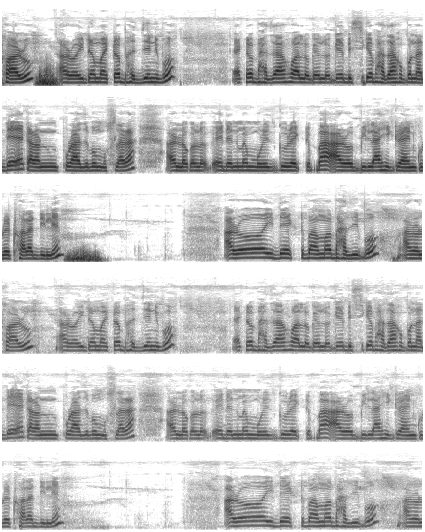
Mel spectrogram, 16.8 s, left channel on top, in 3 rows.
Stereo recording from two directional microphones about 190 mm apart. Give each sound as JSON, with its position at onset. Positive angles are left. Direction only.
{"t": 0.0, "sound": "speech", "side_deg": 40}
{"t": 6.1, "sound": "speech", "side_deg": 20}
{"t": 6.5, "sound": "speech", "side_deg": 35}
{"t": 14.1, "sound": "speech", "side_deg": 35}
